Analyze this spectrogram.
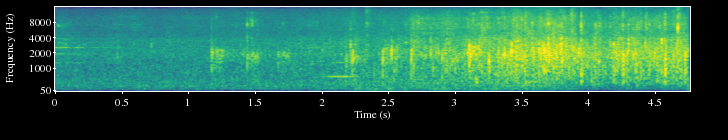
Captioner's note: audience applauds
